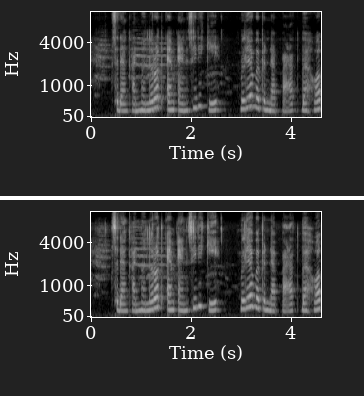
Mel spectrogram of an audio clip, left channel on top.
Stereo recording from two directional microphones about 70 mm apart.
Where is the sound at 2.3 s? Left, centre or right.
Right.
